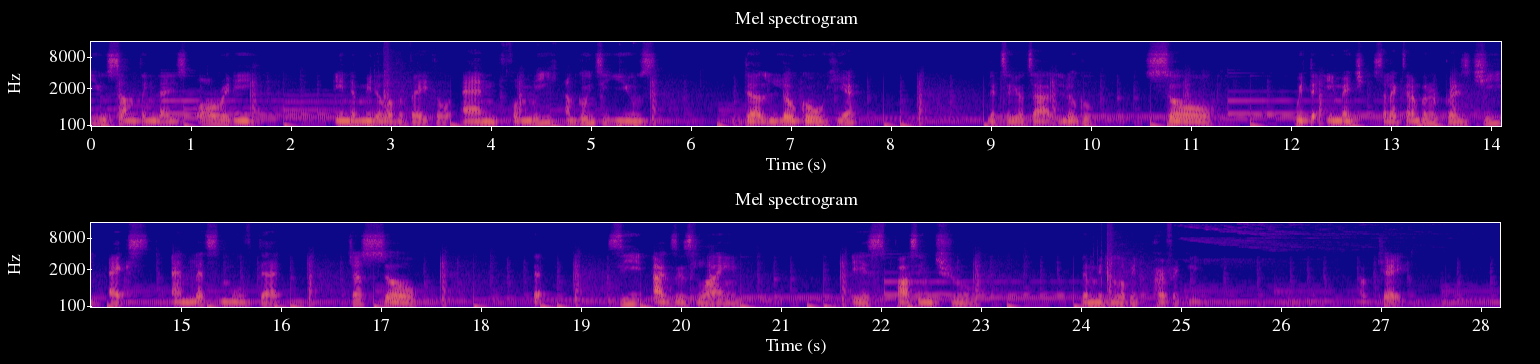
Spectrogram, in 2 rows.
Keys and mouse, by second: 4.5 shift+middle click, 5.3 shift+middle drag, 10.7-11.1 shift+middle drag, 14.1 g, 14.5 x, 27.6-27.9 shift+middle drag.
